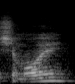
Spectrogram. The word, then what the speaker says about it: chamois: Chamois, CHAMOIS.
